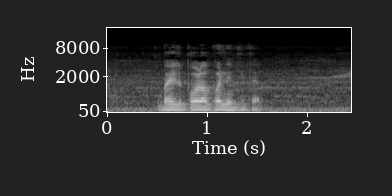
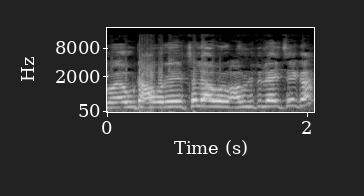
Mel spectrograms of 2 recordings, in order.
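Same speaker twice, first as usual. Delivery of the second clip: higher, louder calls to get up and go; loud urging; 9 semitones higher, 7 dB louder than usual. Real, not acted. Husband calling wife and child to hurry, loud urging. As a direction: push them out the door, loudly.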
